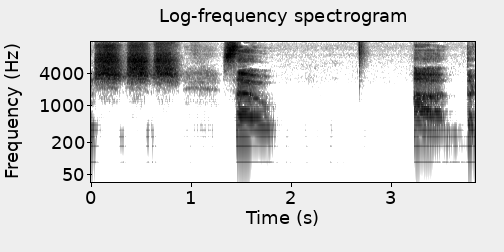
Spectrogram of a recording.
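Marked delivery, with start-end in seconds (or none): 0.0-0.9 soft hissed "shh, shh, shh"; shushing. Retold or imitated. Kids hushing before grandparents' surprise party, softly shushing. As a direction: imitate kids hushing each other softly. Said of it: "my kids in the background saying".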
